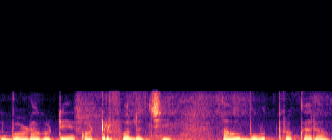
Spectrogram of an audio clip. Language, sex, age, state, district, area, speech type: Odia, female, 18-30, Odisha, Malkangiri, urban, spontaneous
